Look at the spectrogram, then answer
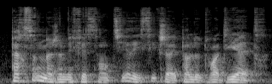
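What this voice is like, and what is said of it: Foreign accent speaking French. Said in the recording (French): “J'ai un accent, les gens savent que je viens d'ailleurs.”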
